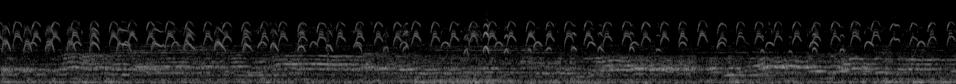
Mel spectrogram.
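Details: Parent golden oriole feeding its chicks a mantis; many rapid, high chirps stack in parallel series throughout, a continuous excited twitter, with some lower tonal sounds and background rumble.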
